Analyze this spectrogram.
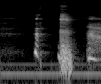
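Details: Person getting a cold, inducing sneezes and trying to stifle them: quick intake, then a sharp partly held-back sneeze and a second burst; stifled sneeze.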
